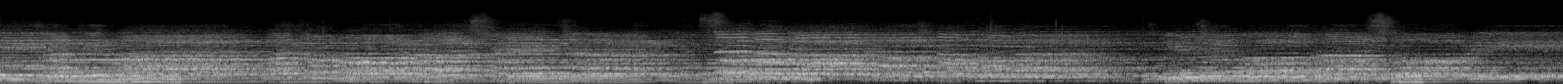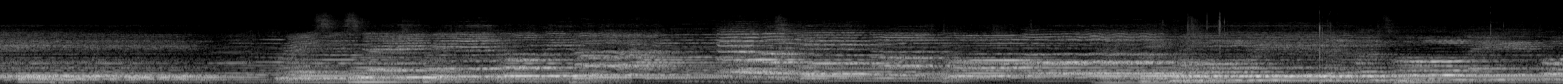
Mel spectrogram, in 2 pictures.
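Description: Mixed church choir of men's and women's voices singing, with brief dips between phrases.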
